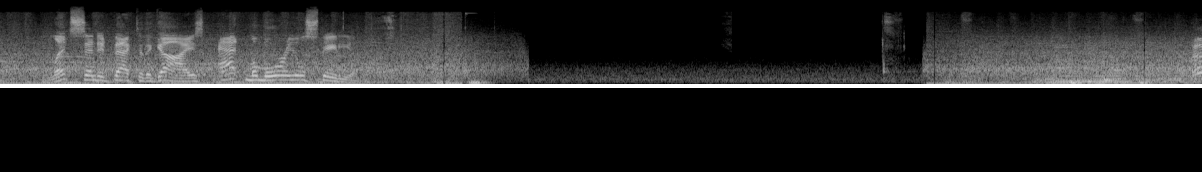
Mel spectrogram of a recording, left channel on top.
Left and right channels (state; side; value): silent; right; digital silence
